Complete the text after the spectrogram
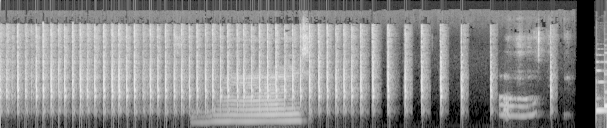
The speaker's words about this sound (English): So for your next question, give the wheel a spin. Let's see what we get.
